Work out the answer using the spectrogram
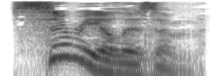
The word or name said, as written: serialism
